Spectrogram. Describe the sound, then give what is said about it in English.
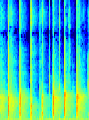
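A single person claps steadily about seven times, sharp close-up claps evenly spaced at a brisk rhythm, with no talking. “Clap it up.”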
